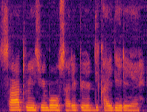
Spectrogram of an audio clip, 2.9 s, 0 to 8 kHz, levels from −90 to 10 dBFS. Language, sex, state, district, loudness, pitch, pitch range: Hindi, female, Himachal Pradesh, Shimla, -18 LUFS, 165 Hz, 155-170 Hz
